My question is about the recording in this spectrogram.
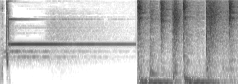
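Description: A single bright chime struck once, ringing steadily for over a second, then cut off as loud electronic theme music with heavy bass beats starts.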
